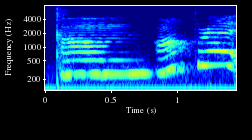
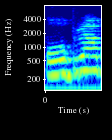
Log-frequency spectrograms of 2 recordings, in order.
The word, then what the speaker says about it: opera: Opera is it's not pronounced obra, by the way. It's pronounced opera.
